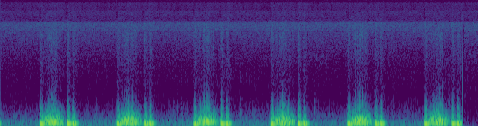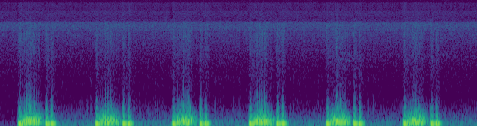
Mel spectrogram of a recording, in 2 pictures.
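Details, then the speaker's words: Atrial septal defect teaching recording: midsystolic murmur with splitting of the second heart sound. "Como mesosistólico. ¿Cómo? Mesosistólico. Un soplo mesosistólico asociado con un desdoblamiento del segundo ruido."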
